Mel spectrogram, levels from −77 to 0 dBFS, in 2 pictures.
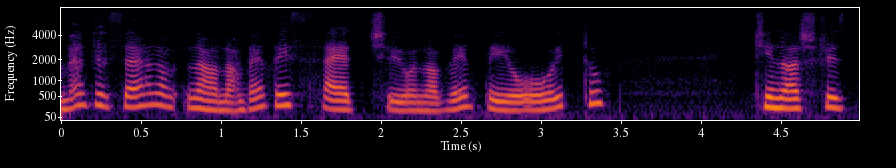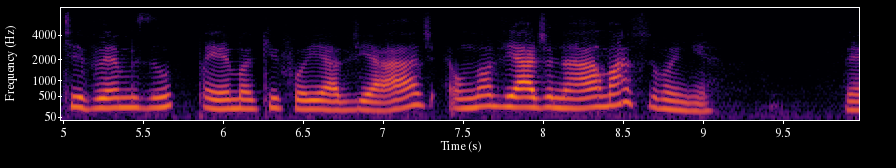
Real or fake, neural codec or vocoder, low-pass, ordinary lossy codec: fake; codec, 16 kHz in and 24 kHz out, 0.6 kbps, FocalCodec, streaming, 2048 codes; 7.2 kHz; none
